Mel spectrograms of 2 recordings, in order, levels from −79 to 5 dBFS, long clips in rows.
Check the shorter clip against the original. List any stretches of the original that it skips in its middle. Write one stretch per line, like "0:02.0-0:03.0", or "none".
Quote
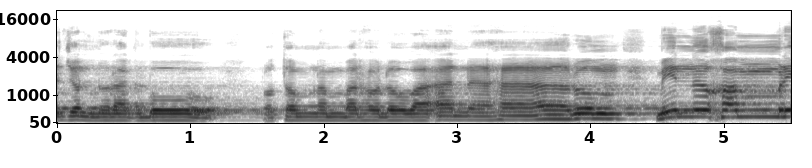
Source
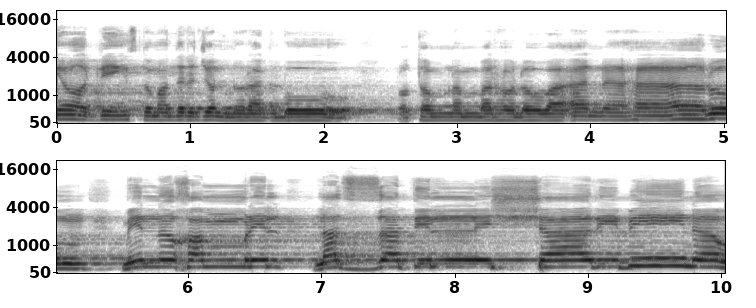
none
